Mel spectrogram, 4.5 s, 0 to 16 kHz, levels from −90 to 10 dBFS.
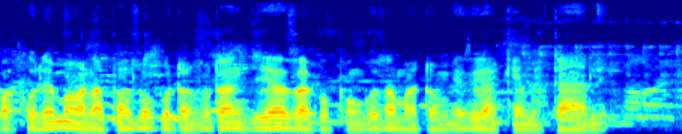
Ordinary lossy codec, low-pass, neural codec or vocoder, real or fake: none; 14.4 kHz; none; real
